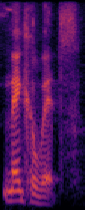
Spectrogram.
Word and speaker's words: Mankiewicz: Can somebody help me pronounce this name? I don't want to say it wrong. And Stephen W. Katabatzos. Mankiewicz.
